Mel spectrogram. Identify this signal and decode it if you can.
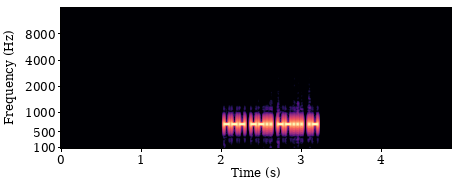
Morse code, heard as a keyed tone, about 47 wpm, 700 Hz. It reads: OZ7A
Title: DXCC-100 Call Signs - 4 Characters - 50wpm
